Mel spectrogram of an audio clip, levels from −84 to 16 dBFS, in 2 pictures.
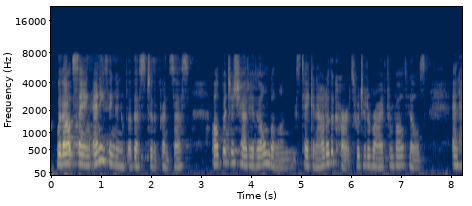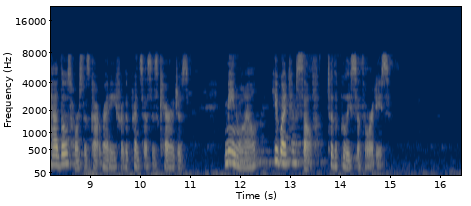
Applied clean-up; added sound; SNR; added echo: classical method WPE with log-MMSE.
